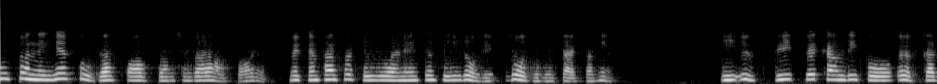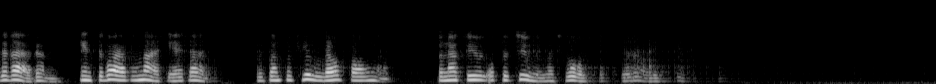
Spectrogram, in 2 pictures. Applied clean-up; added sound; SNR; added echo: neural mask model DeepFilterNet 3.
